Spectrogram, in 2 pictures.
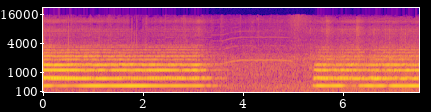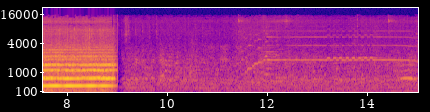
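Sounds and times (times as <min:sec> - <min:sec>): locomotive air horn blasts: 0:00.0 - 0:09.0.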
